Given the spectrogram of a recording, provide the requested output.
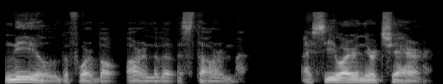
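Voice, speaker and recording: A man's voice: low voice, a little slow, a little mellow. An actor playing a haughty, domineering nobleman warlord in a grand fantasy video game. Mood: imperious.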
